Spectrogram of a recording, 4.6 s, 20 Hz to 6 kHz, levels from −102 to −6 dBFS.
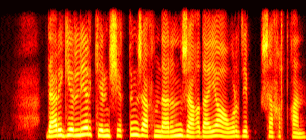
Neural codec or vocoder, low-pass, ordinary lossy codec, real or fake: codec, 16 kHz, 2 kbps, X-Codec, WavLM features, trained on Multilingual LibriSpeech; 5.4 kHz; none; fake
